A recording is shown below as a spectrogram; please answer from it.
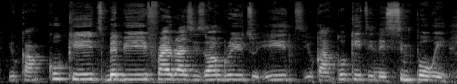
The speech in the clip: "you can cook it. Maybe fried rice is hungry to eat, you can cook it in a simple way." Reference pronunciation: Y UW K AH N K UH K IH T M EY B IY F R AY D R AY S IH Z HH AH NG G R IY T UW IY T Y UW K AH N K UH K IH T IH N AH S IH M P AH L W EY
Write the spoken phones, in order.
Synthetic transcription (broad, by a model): Y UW K AH N K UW K IH T M EY B IY F R AY D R AY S IH Z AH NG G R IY T UW IY T Y UW K AH N K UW K IH T IH N AH S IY M P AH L W EY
